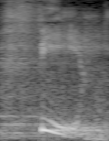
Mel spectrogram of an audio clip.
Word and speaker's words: fi: So what we do with solfege is we keep the consonant, the F, and rather than the normal syllable, we use the vowel sound E. So it's not fa anymore, it's fi.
